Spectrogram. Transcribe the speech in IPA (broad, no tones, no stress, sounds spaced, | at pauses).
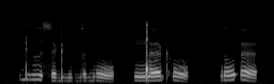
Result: ɖʱ ɯ s ɯ ɖʱ y ɡ ə ɡ o | ŋ͡ǃ œ ʈʰ o | ɾ o ʔ œ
